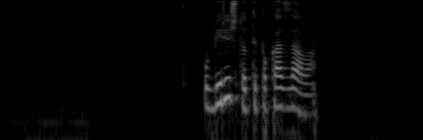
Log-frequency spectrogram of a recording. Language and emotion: Russian, angry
